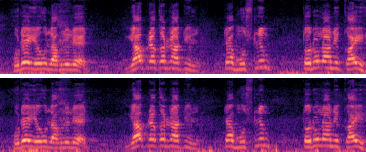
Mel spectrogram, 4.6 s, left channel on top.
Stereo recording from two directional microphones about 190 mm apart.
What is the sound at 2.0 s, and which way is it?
Speech, 50° left (ahead or behind).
